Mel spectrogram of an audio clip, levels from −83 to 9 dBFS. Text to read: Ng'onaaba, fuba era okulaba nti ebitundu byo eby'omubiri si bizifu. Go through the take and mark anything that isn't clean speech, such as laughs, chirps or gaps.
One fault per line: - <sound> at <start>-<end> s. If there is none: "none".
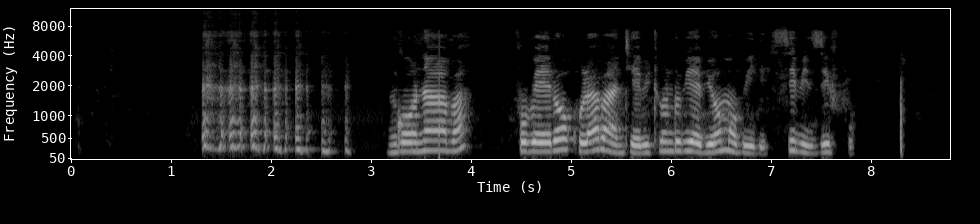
- laugh at 1.3-2.9 s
